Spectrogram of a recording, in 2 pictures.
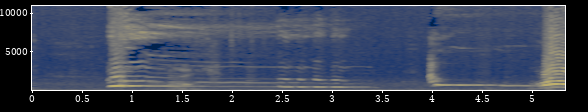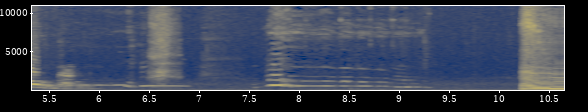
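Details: Domestic dog giving long, tonal howl-like barks that slide downward in pitch, about four separate calls spaced a few seconds apart, with a person's encouraging voice before and after in a quiet room.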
